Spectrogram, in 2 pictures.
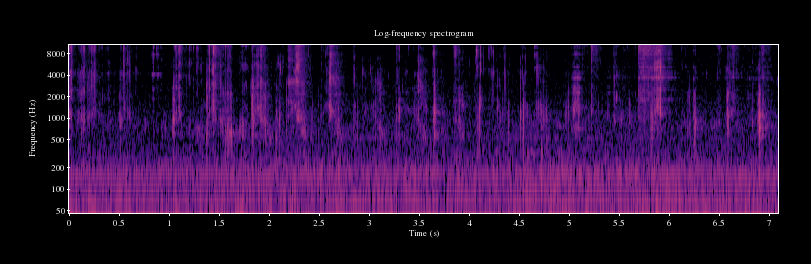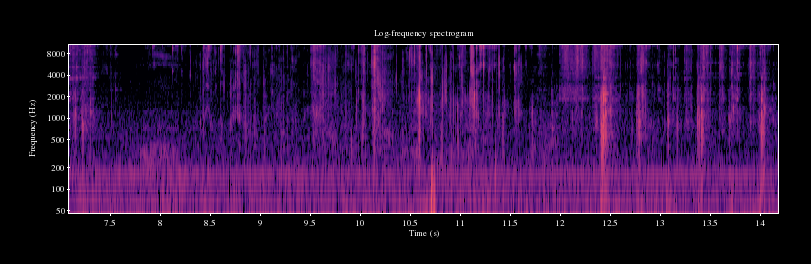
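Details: Cooper the Schnauzer munches very crunchy cornflakes indoors, producing a long run of brittle, clicking crunches and chewing, dense and irregular, with brief pauses and louder sharp bites near the end; a low hum persists throughout.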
